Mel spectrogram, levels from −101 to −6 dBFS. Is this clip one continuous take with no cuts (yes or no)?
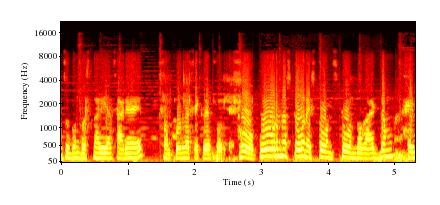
no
